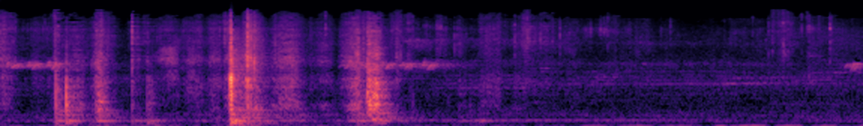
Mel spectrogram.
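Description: Knife slicing through a nopal cactus pad onto a cutting surface: about four sharp cuts in the first two and a half seconds, the loudest about a second and a half in, then only faint scraping.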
